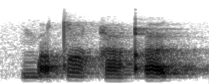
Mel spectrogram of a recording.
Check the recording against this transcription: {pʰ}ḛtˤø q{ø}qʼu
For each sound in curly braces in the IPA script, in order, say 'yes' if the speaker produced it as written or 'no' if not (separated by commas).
no, yes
